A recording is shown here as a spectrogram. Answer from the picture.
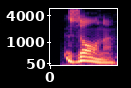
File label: "zone", dutch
